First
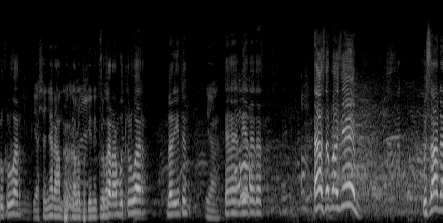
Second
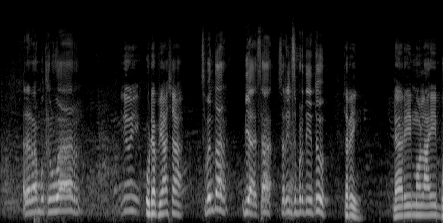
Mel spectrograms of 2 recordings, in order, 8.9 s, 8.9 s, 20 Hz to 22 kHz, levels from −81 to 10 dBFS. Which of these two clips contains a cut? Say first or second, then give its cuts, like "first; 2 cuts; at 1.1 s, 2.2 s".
first; 1 cut; at 7.4 s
